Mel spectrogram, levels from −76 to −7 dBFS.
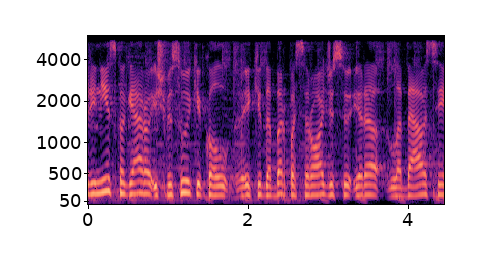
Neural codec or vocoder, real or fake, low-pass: none; real; 5.4 kHz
